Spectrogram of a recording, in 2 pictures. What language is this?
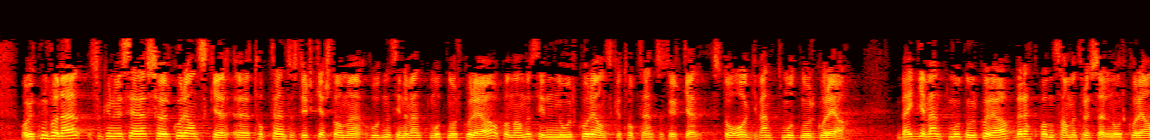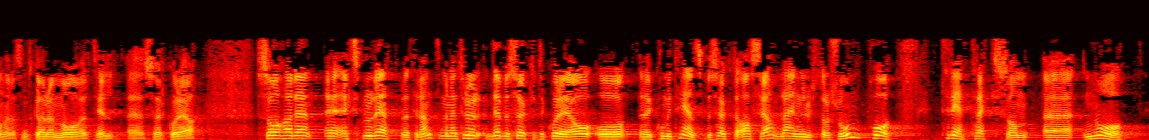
Norwegian Nynorsk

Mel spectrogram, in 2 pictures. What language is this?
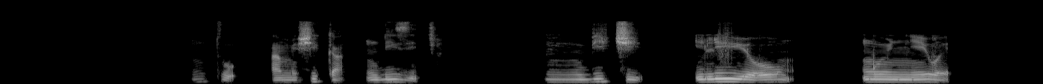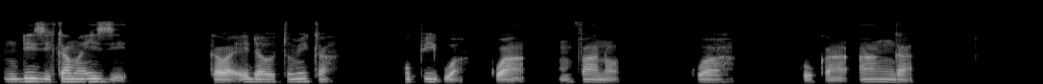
Swahili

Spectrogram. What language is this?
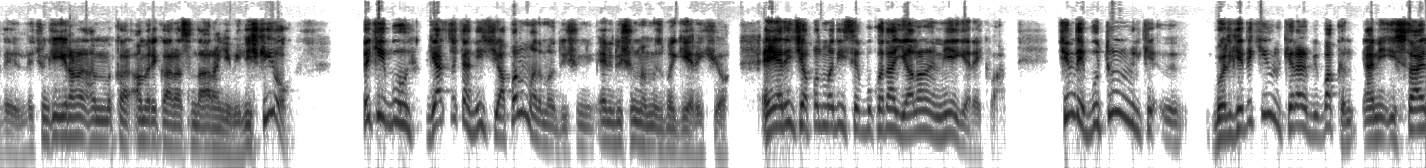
Turkish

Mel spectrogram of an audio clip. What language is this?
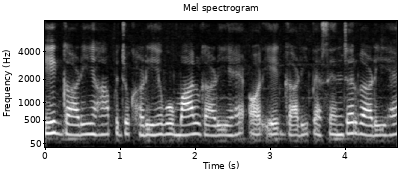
Hindi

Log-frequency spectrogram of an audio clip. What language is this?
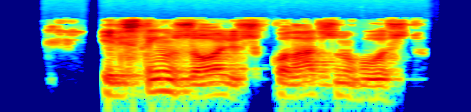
Portuguese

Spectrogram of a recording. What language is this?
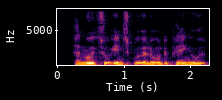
Danish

